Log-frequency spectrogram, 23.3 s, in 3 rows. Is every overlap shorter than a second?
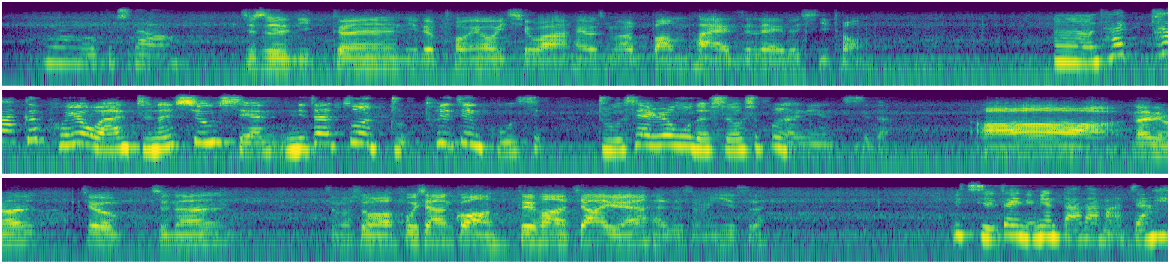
Yes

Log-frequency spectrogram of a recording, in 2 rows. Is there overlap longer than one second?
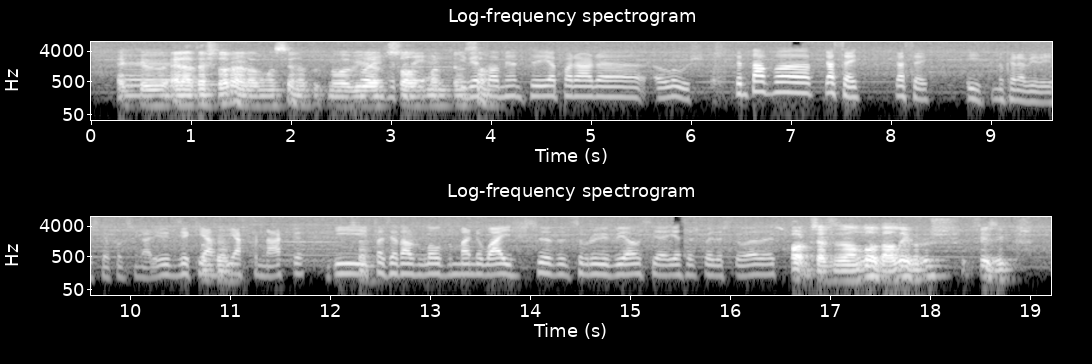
Yes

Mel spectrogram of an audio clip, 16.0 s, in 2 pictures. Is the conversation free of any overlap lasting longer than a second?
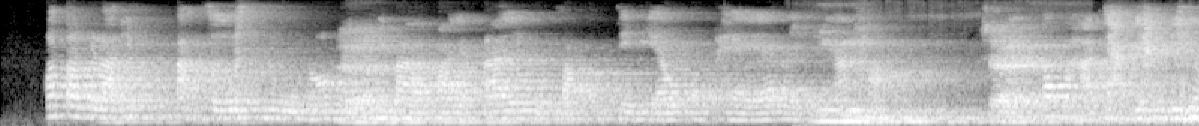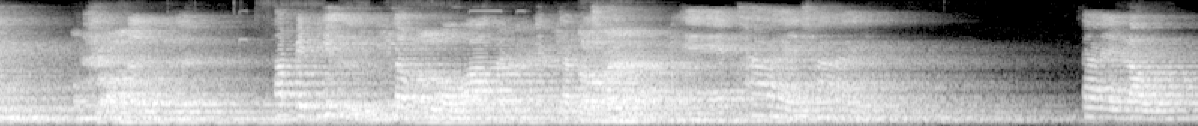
No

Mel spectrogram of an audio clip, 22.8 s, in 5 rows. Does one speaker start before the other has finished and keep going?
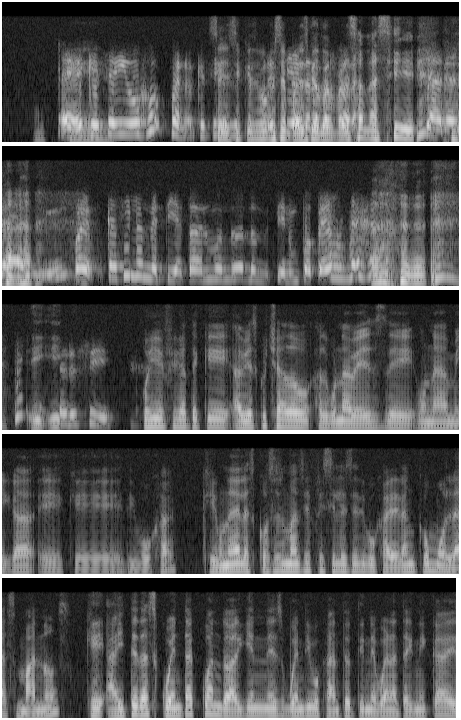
Yes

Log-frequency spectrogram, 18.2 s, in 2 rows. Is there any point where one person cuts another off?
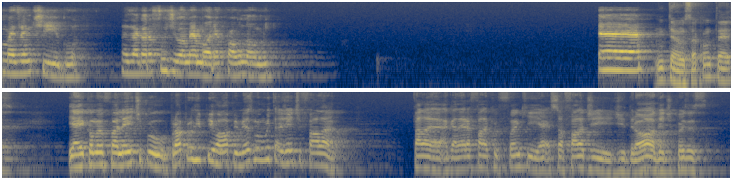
No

